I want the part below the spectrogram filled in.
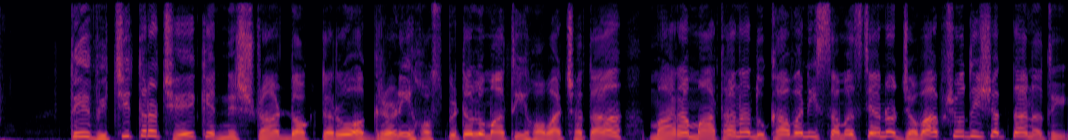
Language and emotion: Gujarati, surprised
